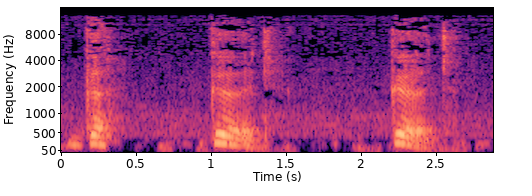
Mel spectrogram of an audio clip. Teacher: to pronounce the G in this case we need that the back of our tongue goes up and touches the upper part of our mouth something like this gah gah we will feel a movement here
